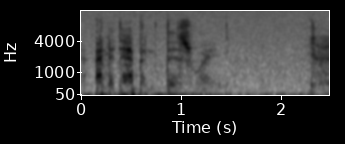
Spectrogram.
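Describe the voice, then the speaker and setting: A man whispering in a soothing tone. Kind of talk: whispered story reading. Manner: whispered, soft, soothing.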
